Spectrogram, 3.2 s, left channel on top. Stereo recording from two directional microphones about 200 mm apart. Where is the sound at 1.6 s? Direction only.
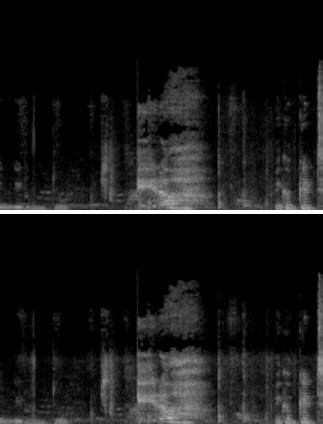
15° right (ahead or behind).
